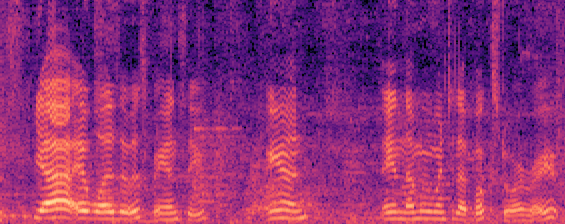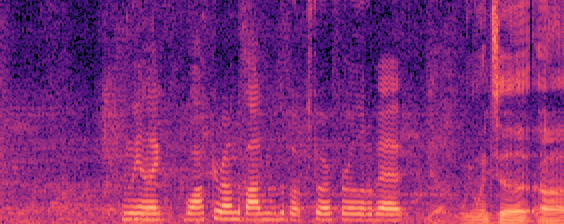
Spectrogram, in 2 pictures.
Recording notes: All live from a few different coffee shops in Downtown Royal Oak, Michigan. Sorry if the background noise is too loud.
